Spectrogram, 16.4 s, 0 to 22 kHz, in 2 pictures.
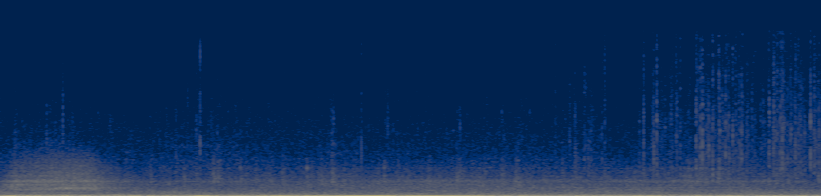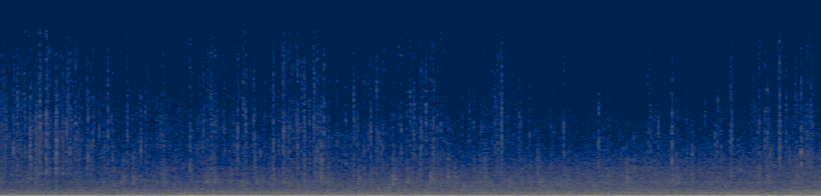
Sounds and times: cars sliding on nearby street 0.0 - 1.5
snowplough 1.7 - 16.4

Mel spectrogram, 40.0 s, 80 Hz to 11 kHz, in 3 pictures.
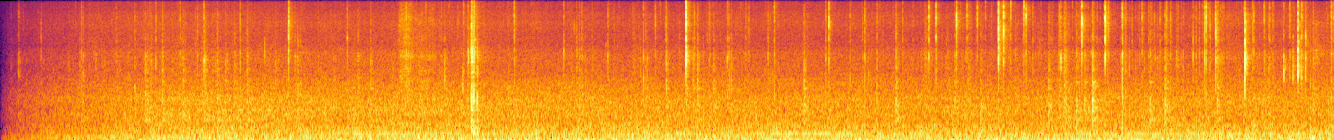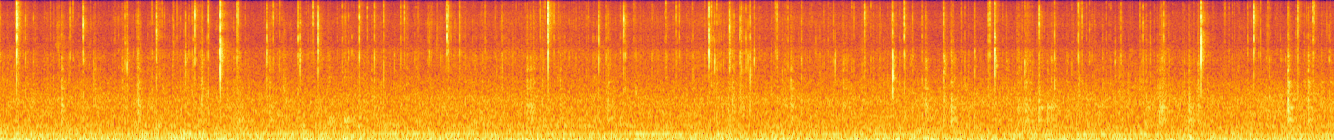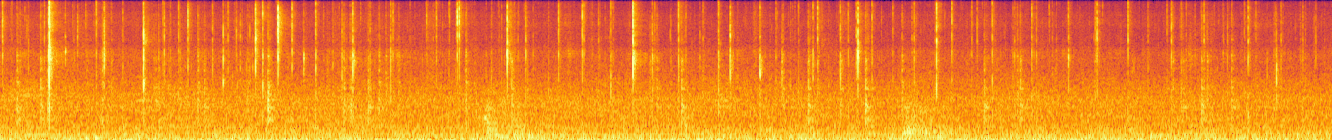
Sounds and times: raindrops 0.0 - 40.0

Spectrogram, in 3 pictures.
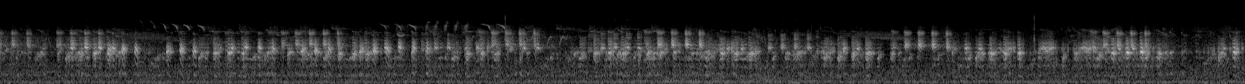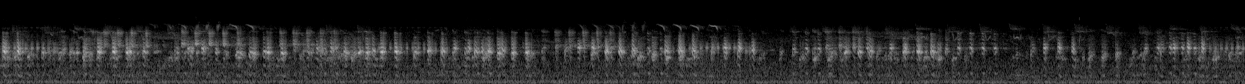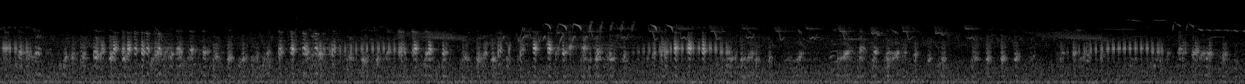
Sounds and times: Birds 0.0 - 37.3
frogs 0.0 - 37.3

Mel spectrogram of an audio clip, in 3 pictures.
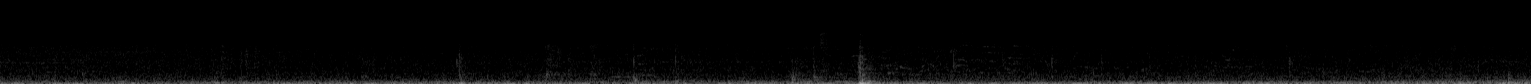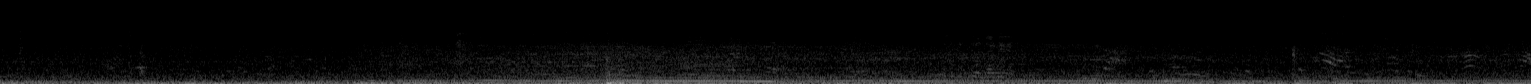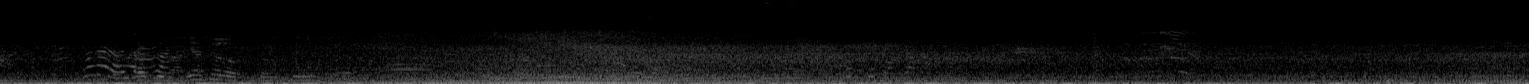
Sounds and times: Pedestrians on the road 0.0 - 45.9
Traffic Sound 9.8 - 45.9

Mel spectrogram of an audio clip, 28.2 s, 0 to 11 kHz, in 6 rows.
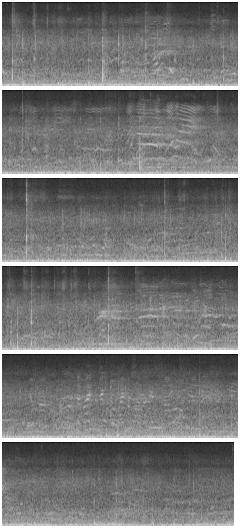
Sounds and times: soccer and tennis training 0.0 - 28.2

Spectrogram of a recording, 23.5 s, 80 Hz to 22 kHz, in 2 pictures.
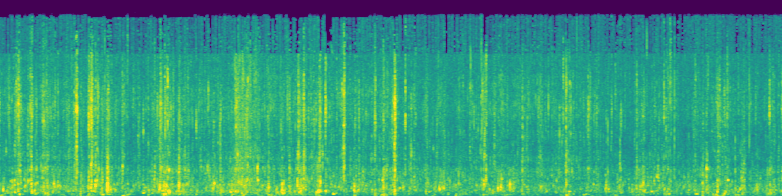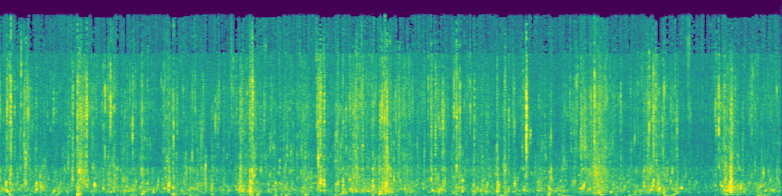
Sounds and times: Waves on rocky shoreline 8.3 - 23.4

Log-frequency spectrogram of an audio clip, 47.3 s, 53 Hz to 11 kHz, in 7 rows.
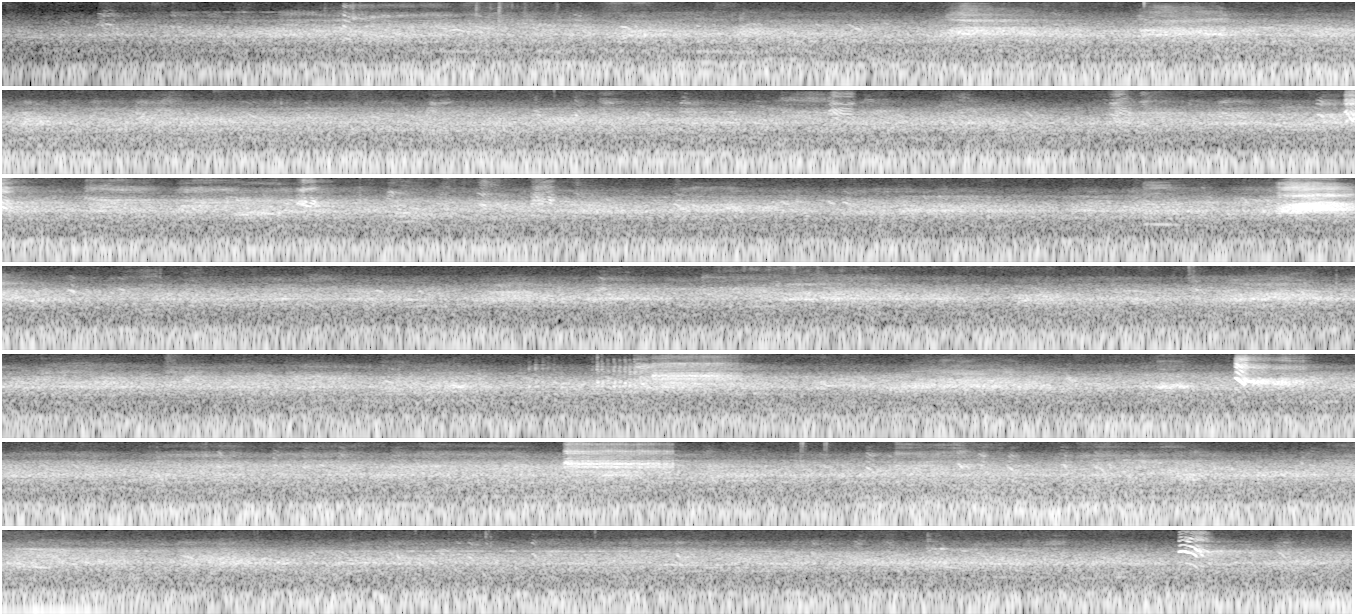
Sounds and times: thousands of crows woke up to move 0.5 - 8.1
thousands of crows woke up to move 12.3 - 37.3

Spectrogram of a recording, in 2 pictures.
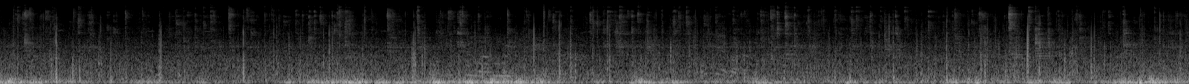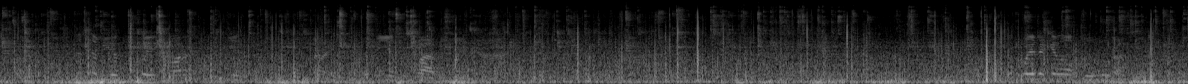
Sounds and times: flag poles trembling in the wind 0.0 - 23.7
flags flap fiercely 0.0 - 23.7
steel cables drum on the poles 0.0 - 23.7

